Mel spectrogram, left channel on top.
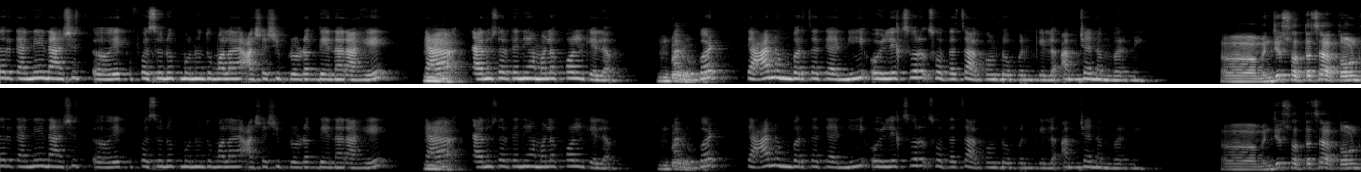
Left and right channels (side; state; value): right; quieter; 13.4 dB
